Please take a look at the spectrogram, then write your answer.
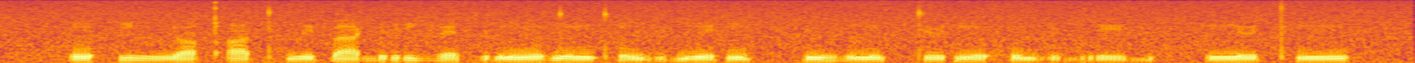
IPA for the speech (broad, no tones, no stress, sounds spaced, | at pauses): h õ h i lː o qʼ a tʼ u e̯ ɓ a ɡ r i v ɛ f r ũ o̯ d õ n tʼ õ ɡ u b ũ e̯ ɗ ũ pː ĩ v u n ĩ tː ø ɗ ĩ e̯ χʷ ĩ b ø ɡ r e b | n ɘ tʼ ĩ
